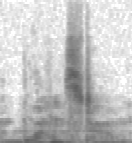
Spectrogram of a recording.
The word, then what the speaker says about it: Blountstown: Blountstown. – Blountstown. B-L-O-U-N-T-S town. Blountstown. I'm saying it right.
